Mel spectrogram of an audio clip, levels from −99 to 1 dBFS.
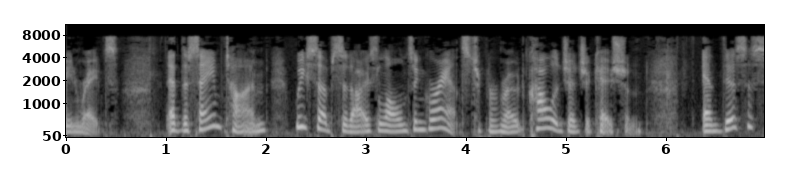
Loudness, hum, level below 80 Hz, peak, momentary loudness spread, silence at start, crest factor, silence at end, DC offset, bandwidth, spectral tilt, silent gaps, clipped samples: -31 LUFS; none; -58 dBFS; -12 dBFS; 10 LU; 0 s; 18 dB; 0 s; under 0.1%; 8.2 kHz; -4 dB/octave; none; under 0.1%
